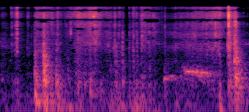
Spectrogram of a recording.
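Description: Unpacking noises: a plastic bag and a molded pulp packing tray being handled, with a knock about half a second in. A short pitched sound comes near the end.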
